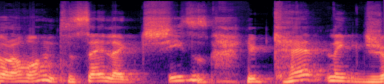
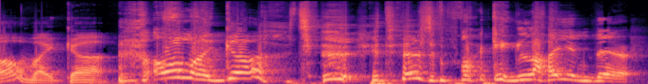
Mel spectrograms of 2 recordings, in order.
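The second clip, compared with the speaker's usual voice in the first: slow, higher, laughing through a mock shriek; laughing girl impression; 5 semitones higher than usual. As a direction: squeal it while cracking up. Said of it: "Girls would go".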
